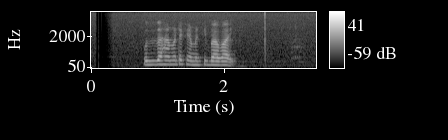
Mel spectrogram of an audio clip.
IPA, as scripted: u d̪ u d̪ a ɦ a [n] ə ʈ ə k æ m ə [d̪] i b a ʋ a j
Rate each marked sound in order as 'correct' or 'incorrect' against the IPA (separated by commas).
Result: incorrect, incorrect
